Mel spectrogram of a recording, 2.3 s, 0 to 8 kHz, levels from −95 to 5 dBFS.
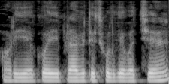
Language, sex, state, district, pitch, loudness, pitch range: Hindi, male, Bihar, Samastipur, 130 Hz, -18 LUFS, 130-135 Hz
